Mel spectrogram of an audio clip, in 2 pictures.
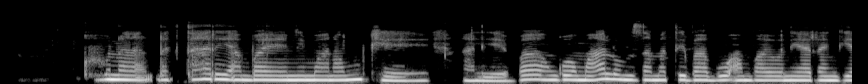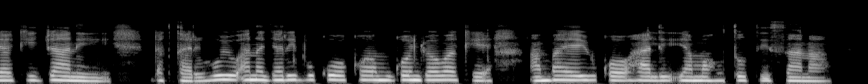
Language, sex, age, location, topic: Swahili, female, 25-35, Wajir, health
